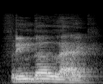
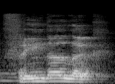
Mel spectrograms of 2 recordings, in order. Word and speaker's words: vriendelijk: Vriendelijk. Vriendelijk. Tá vendo? Vriendelijk. Então você pode ver que a pronúncia é escrito com IJ, mas tem o som de E.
